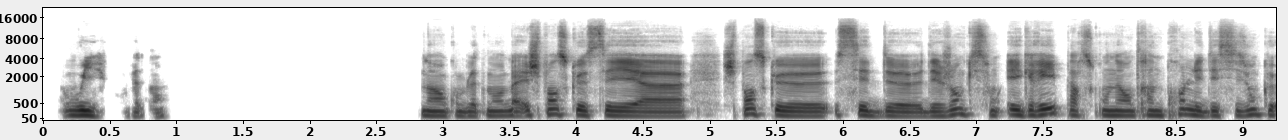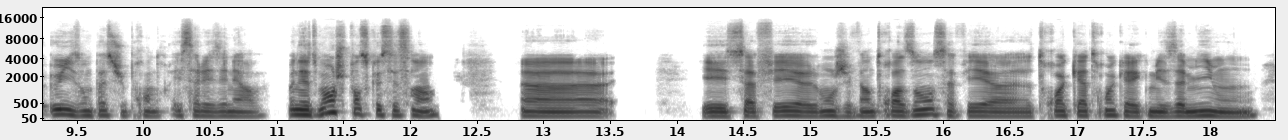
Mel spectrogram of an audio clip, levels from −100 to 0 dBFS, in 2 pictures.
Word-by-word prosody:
oui, 125 -2 +4 0.2
complètement. - - -12 1.9
Non 115 -2 +1
complètement. 110 +1 -3
Bah 120 - 0
et - - +1
je 125 - +7
pense 150 -1 +4
que 135 -3 +2
c'est, 120 -1 +5
heu, 105 0 +4 0.3
je - - +3
pense 150 -1 +1
que, 110 -4 +2
c'est 130 0 +1
de 105 -1 0
des 110 +2 +1
gens 145 +7 0
qui 140 - -4
sont 125 - -4
aigris, 135 +3 +5
parce 130 -6 -3
qu'on 125 -1 -1
est - - +2
en 120 0 0
train 125 +2 -3
de 120 - 0
prendre 140 +5 -3
les 120 - +1
décisions 120 +4 -2
qu'eux 140 +1 0
ils 130 -5 0
ont 120 - -3
pas 125 - -5
su 120 -2 -2
prendre 110 -1 -9
et 120 - -10
ça 120 0 -5
les 110 -1 -5
énerve. 105 -1 -5 0.2
Honnêtement 140 +6 +3
je - - -1
pense 160 -3 -2
que - - -3
c'est 130 -2 -4
ça, 120 +1 -4
hein. 110 +1 -1 1.3
Heu. - - -17 0.7
Et 105 +1 +2
ça 105 0 -1
fait, 120 +3 -1
heu, 105 - -3
bon 115 +2 -1
j'ai 100 -1 -3
23 115 +3 -1
ans, 145 +2 +1
ça 130 -6 -5
fait, 110 0 -2
heu, 105 -1 -3
3-4 120 0 -2
ans 130 - 0
qu'avec 110 -4 -1
mes 105 -1 -1
amis 110 +3 +2
on 100 +1 -3
115 Hz, 210 wpm, -24 LUFS, 110-130 Hz, 1.9 s, je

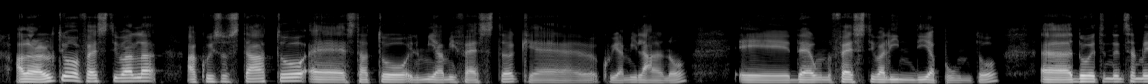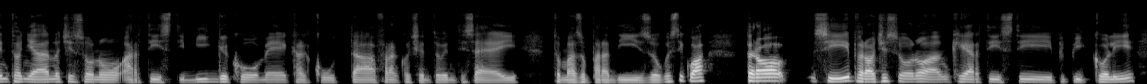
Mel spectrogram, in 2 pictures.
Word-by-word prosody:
Allora, 125 -2 +6
l'ultimo 175 +5 +4
festival 150 +2 +2 0.3
a 115 0 -2
cui 135 - -3
son 135 +1 -7
stato 140 +7 +1
è 110 -1 +1
stato 110 +1 0
il 105 - -4
Miamifest 115 +2 -3
che 100 -5 -9
è, 95 -1 -8
uhm, - - -10
qui 105 - -7
a 100 - -5
Milano 100 - -5 0.4
ed 100 -1 -2
è 110 -1 +3
un 110 0 -1
festival 115 +1 0
indie 110 0 -1
appunto, 100 - -6 0.4
ehm, 110 0 +3
dove 135 +2 +6
tendenzialmente 135 0 -2
ogni 130 -2 0
anno 120 +2 +1
ci 125 +2 -6
sono 115 -2 -1
artisti 110 +1 -5
big 125 +4 -2
come 110 -1 -5
Calcutta, 105 0 -5
Franco 110 +2 -6
126, 105 -1 -4 0.3
Tommaso 105 0 -1
Paradiso, 105 0 -2
questi 130 - -4
qua. 165 -1 +7 0.4
Però 165 0 +9 0.2
sì, 150 +1 +5
però 140 -6 +5
ci 155 - -1
sono 135 -2 0
anche 120 +1 0
artisti 120 -1 -3
più 110 - -15
piccoli, 120 +2 0
ehm, 155 - -4
115 Hz, 130 wpm, -20 LUFS, 105-130 Hz, 0.4 s, Però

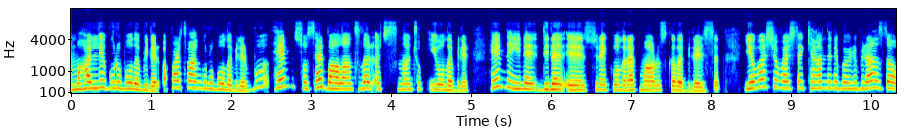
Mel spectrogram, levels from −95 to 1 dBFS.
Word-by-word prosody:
mahalle 270 +7 +3
grubu 275 -3 -3
olabilir, 215 -7 +1
apartman 295 -2 +1
grubu 250 -3 -2
olabilir; 190 -3 -1
bu 320 +4 -6
hem 340 +4 +1
sosyal 280 +2 0
bağlantılar 245 +1 +4
açısından 230 -1 -5
çok 245 +1 -10
iyi 220 +3 -4
olabilir 190 -3 0 0.2
hem 330 +3 0
de - - -1
yine 250 -5 +1
dile, 235 -1 +4
eee, 200 -1 +3
sürekli 215 0 -3
olarak 210 0 +2
maruz 195 0 +1
kalabilirsin. 165 -5 0 0.3
Yavaş 315 +7 +1
yavaş 285 -3 -2
da 290 - -3
kendini, 275 0 -3
böyle, 265 -1 -2
biraz 280 +1 +1
daha 265 -3 +3
245 Hz, 175 wpm, -23 LUFS, 210-280 Hz, 0.3 s, bağlantılar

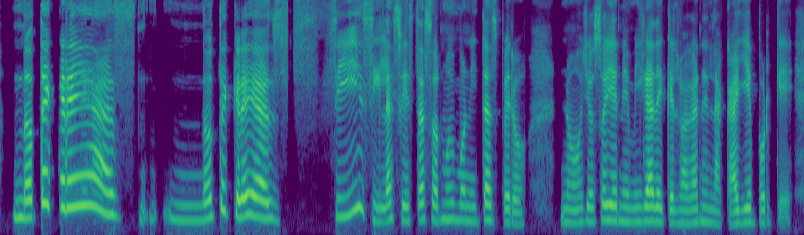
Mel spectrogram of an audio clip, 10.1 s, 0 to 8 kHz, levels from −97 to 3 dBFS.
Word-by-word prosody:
No 230 -1 +2
te 410 - +5
creas, 360 -8 +4 0.3
n 195 -6 -14
no 220 +4 -2
te 315 +3 -3
creas. 230 -6 +3 0.5
Sí, 265 +9 -2
sí, 200 - -3
las 195 +4 -1
fiestas 190 +2 -2
son 195 0 -2
muy 205 0 -8
bonitas, 195 0 -3
pero 155 -5 -6 0.4
no, 165 0 -9
yo 180 0 -6
soy 200 +1 +1
enemiga 185 0 0
de 180 -1 -2
que 165 - -3
lo 165 0 -11
hagan 165 +3 -5
en 180 -2 -9
la 155 -2 -5
calle, 160 +5 -1
porque, 165 +1 -9
195 Hz, 160 wpm, -23 LUFS, 180-240 Hz, 0.5 s, te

